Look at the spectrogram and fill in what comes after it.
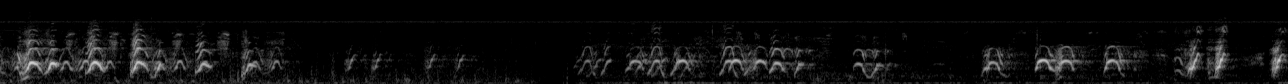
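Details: A long bout of zebra barking: a dense opening burst, a quieter stretch of scattered notes, then renewed runs of arched, harmonic yelps in clusters. A steady faint high whine persists.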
